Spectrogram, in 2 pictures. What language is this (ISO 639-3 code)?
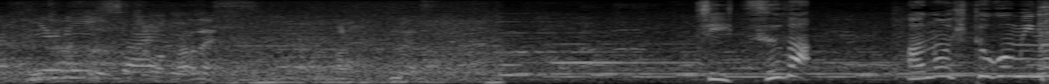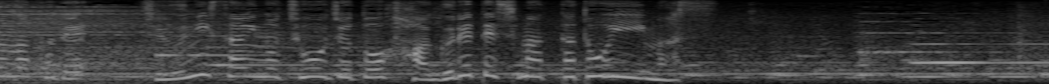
jpn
